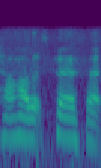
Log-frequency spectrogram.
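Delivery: ordinary talk, nothing marked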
